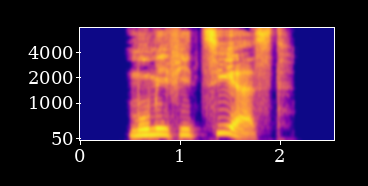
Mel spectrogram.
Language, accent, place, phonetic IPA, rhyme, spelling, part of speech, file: German, Germany, Berlin, [mumifiˈt͡siːɐ̯st], -iːɐ̯st, mumifizierst, verb, De-mumifizierst.ogg
- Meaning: second-person singular present of mumifizieren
